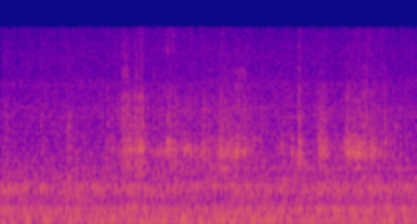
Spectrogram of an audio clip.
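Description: Plastic toy truck pushed back and forth across a tiled floor, its wheels and gears whirring and rattling in several short bursts, over a steady low hum.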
